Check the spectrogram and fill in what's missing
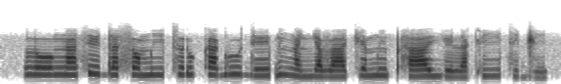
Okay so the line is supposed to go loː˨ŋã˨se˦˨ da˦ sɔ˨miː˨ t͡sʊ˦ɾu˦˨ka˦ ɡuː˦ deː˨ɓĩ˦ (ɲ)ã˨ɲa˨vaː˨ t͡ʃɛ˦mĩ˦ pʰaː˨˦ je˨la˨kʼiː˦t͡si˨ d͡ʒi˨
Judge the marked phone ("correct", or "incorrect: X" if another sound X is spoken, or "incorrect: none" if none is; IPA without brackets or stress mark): incorrect: ŋ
